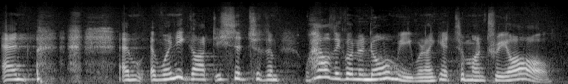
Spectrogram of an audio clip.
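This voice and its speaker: The voice has lively intonation at a moderate pace, with noticeable background noise. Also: woman. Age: 80s+. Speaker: stand-up comic. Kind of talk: stand-up comedy routine.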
